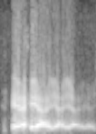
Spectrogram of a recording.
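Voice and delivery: laughing rueful yeahs; bitter laugh. Real, not acted. Carolina admitting it happens to them, bitter laughing yeahs. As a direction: laugh it off with a sour edge. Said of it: "She says bitterly".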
